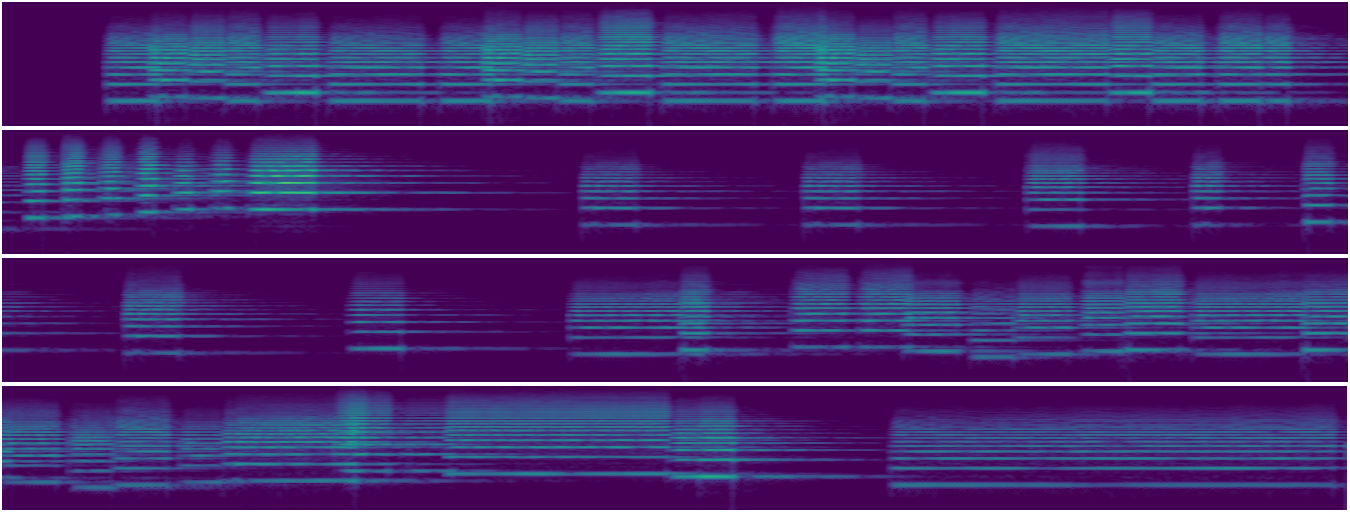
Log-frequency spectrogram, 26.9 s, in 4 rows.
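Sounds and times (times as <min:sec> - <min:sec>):
trumpet: 0:00.5 - 0:26.9.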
